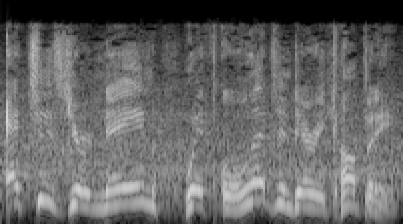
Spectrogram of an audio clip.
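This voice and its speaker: A man's voice: high-pitched, animated, a little slow. A man performing as a dramatic commentator in a wrestling video game, describing the fight in florid terms. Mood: dramatic, intense. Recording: loud arena crowd and noise behind.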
